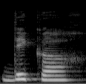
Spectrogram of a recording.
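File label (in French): "decor", French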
